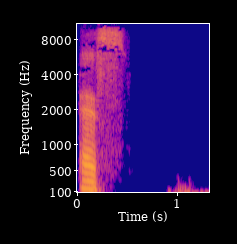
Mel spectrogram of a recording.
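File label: "sz", Hungarian pronunciation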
